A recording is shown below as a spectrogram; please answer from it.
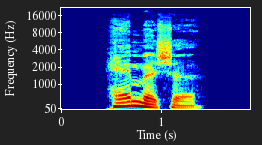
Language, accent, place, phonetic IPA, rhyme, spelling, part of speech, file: German, Germany, Berlin, [ˈhɛːmɪʃə], -ɛːmɪʃə, hämische, adjective, De-hämische.ogg
- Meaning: inflection of hämisch: 1. strong/mixed nominative/accusative feminine singular 2. strong nominative/accusative plural 3. weak nominative all-gender singular 4. weak accusative feminine/neuter singular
